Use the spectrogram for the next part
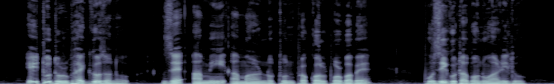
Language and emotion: Assamese, sad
